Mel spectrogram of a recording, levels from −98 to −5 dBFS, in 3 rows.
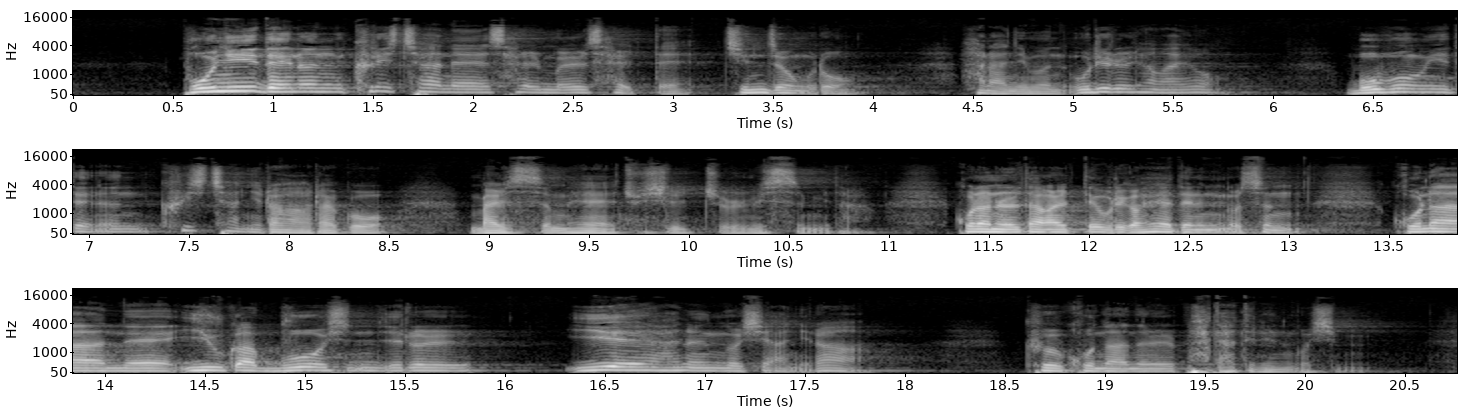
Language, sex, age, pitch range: Korean, male, 40-59, 95-140 Hz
